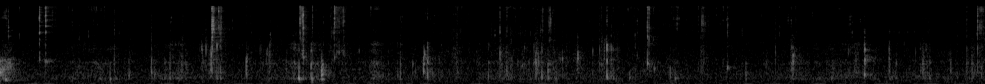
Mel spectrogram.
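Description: A person chewing a mouthful of food close to a clip-on microphone: quiet, with scattered short soft clicks.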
